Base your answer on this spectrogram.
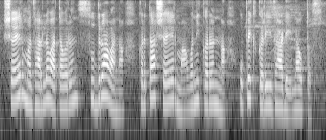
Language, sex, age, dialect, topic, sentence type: Marathi, female, 25-30, Northern Konkan, agriculture, statement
